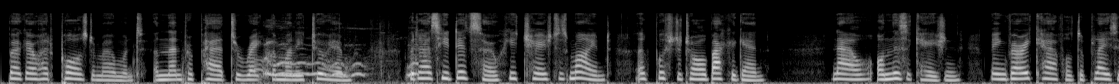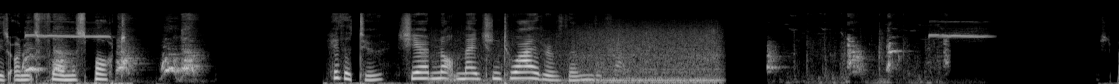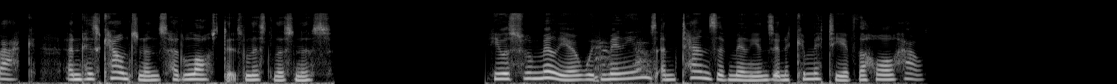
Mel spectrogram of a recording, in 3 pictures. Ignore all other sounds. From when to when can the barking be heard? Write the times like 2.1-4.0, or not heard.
2.5-4.2, 11.4-13.2, 18.9-20.7, 27.9-28.9.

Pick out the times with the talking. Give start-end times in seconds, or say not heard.
0.0-12.5, 14.4-17.4, 22.2-25.8, 27.3-31.6.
